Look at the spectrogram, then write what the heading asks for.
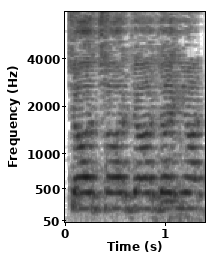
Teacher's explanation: च, छ, ज, झ, य जो होते हैं वो तालु से उच्चारण किए जाते हैं, उनका उच्चारण स्थान तालु है।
